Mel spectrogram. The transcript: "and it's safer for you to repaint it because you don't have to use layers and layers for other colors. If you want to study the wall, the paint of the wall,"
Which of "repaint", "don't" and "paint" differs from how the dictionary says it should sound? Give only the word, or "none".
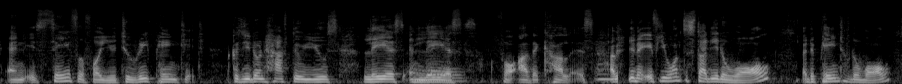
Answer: none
